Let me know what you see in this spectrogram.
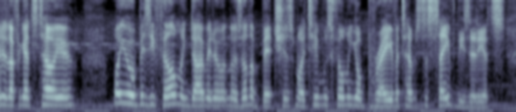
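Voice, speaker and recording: A man's voice: high voice, lightly acted. A man voicing a taunting evil father and mastermind in a dramatic story, with a theatrical villain drawl. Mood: smug menace.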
